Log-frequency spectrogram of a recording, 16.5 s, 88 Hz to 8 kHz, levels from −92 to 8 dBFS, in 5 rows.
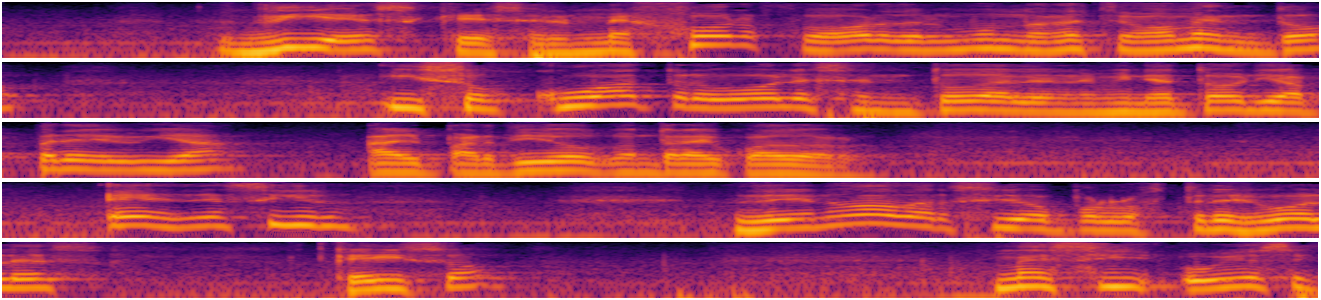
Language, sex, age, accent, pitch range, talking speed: Spanish, male, 20-39, Argentinian, 135-205 Hz, 135 wpm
